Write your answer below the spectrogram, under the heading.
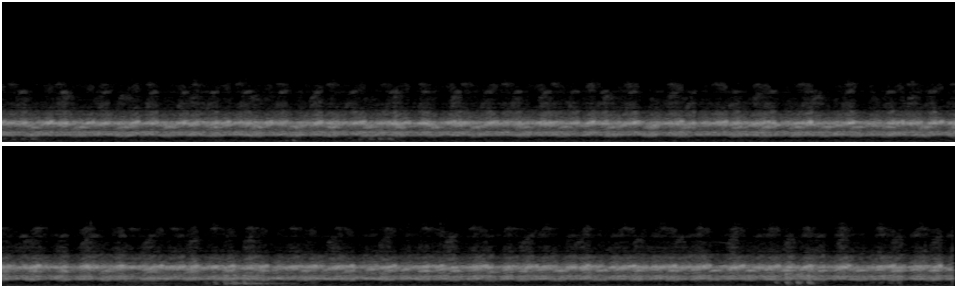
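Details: Frogs calling for mates through a quiet rural night produce a dense, even high-pitched chorus for the whole stretch, with a few faint lower croaks near three, nine and thirteen seconds.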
